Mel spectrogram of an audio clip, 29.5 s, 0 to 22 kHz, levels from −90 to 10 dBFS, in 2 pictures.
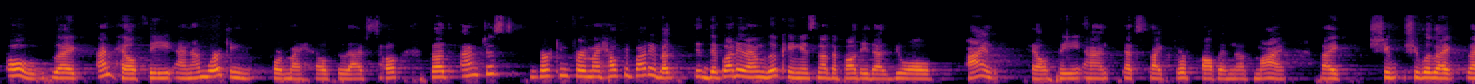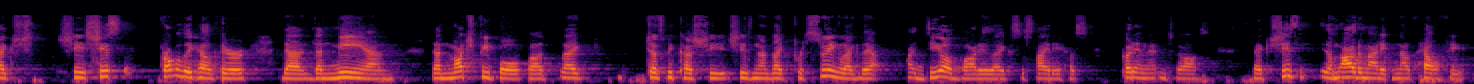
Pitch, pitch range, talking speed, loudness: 210 Hz, 195-235 Hz, 175 wpm, -25 LUFS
